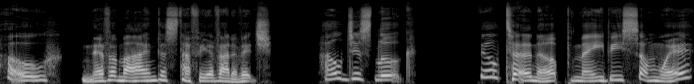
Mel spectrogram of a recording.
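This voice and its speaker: In a shaky, put-on character voice, a man speaks at a fairly slow pace with a high pitch. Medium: read story. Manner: hesitant, stammering.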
